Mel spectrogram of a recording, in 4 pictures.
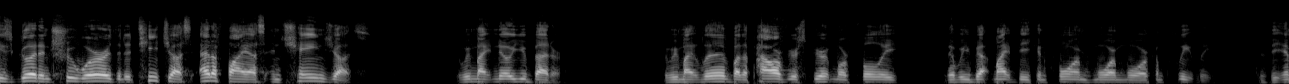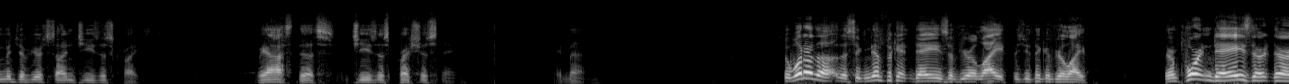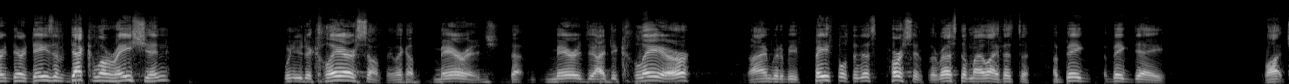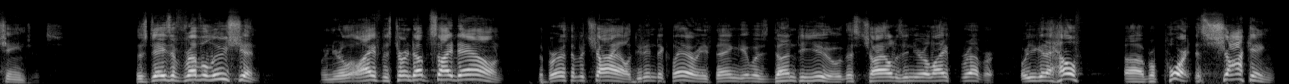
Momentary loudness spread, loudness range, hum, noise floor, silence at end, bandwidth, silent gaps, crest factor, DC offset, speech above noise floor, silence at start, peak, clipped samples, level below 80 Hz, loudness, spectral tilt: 16 LU; 13 LU; none; -77 dBFS; 0.2 s; 13 kHz; none; 20 dB; under 0.1%; 56 dB; 0 s; -2 dBFS; under 0.1%; -64 dBFS; -22 LUFS; -4 dB/octave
